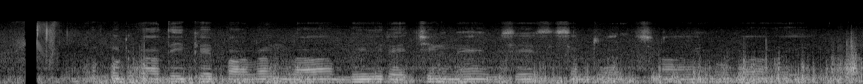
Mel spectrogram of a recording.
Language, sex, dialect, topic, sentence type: Magahi, male, Central/Standard, agriculture, statement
